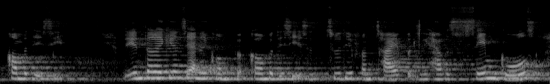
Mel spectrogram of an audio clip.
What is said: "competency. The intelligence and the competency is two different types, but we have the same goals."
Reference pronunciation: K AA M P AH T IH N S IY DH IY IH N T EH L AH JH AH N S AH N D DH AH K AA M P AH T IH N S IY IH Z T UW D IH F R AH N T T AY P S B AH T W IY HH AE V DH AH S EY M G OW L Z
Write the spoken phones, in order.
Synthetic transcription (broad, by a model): K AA M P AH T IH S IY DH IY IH N T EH L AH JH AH N S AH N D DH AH K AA M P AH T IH S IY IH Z T UW D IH F R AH N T T AY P B AH T W IY HH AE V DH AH S EY M G OW L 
